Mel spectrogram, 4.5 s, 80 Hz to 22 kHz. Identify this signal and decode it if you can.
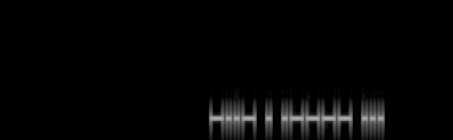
Morse code, heard as a keyed tone, about 29 wpm, 700 Hz. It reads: XE1S
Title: DXCC-100 Call Signs - 4 Characters - 30wpm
